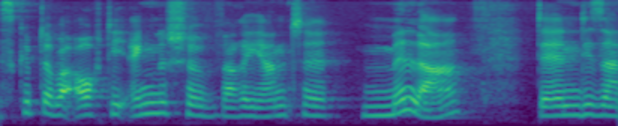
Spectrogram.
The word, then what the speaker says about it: Müller: man im deutschen nicht eigentlich kann man sich immer merken im deutschen wenn man ein ehe er am ende hat dass man das ganz oft wie ein ausspricht also müller das hört sich genauso an als würde am ende einfach ein a stehen und nicht ein müller das andere was man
